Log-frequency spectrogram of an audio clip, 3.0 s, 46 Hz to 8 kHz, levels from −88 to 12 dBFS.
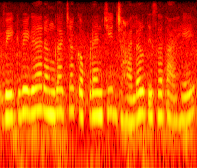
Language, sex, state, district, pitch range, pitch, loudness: Marathi, female, Maharashtra, Mumbai Suburban, 220-250 Hz, 230 Hz, -16 LUFS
